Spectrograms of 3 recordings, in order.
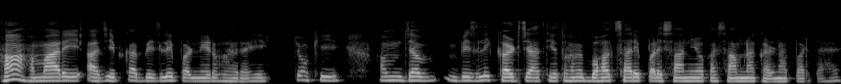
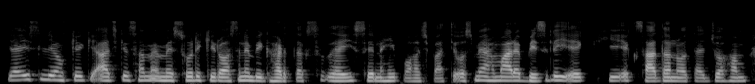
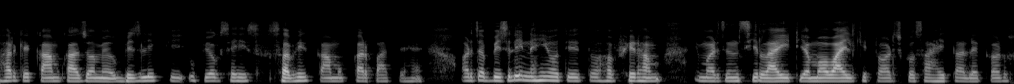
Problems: background sounds at intervals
